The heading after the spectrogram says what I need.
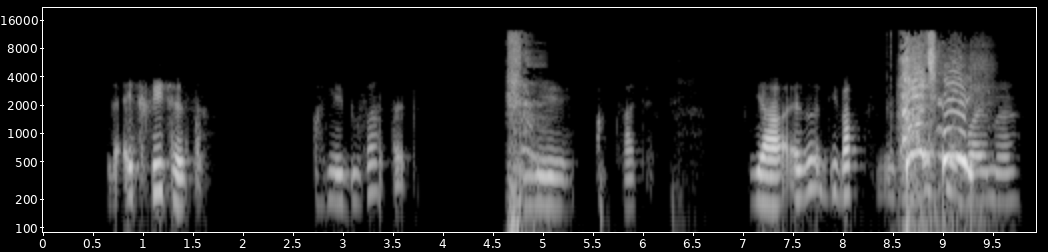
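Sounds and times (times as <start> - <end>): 
speech: 0.7 - 1.7, 2.8 - 3.8, 4.8 - 6.4, 7.0 - 9.8
voice imitating a loud sneeze: 4.6 - 5.0.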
